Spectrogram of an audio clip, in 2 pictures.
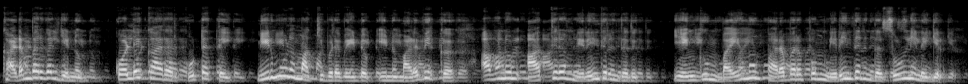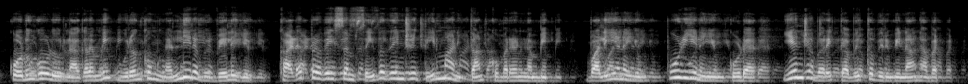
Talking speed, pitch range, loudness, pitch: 100 wpm, 175-280 Hz, -14 LUFS, 205 Hz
